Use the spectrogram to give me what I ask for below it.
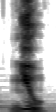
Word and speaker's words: GNU: GNU le gusta a Stallman que lo pronunciemos en español.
